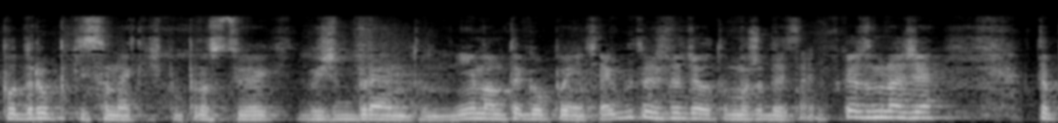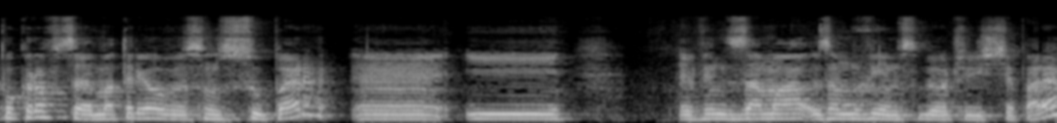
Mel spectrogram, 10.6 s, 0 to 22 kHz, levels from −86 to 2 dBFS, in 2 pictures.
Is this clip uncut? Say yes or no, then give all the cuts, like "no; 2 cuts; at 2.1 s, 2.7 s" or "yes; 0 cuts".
yes; 0 cuts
